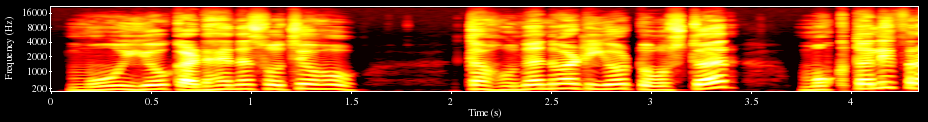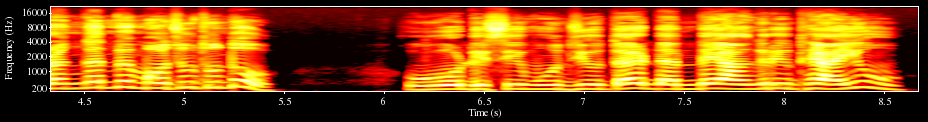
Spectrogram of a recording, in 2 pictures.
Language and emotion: Sindhi, surprised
